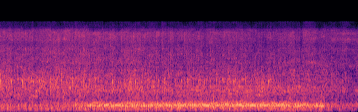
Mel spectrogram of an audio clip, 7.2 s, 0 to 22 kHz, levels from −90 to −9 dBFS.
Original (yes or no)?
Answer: no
